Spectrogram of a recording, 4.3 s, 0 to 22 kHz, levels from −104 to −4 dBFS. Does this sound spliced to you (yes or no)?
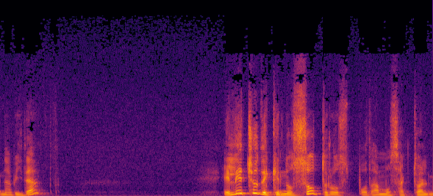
no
